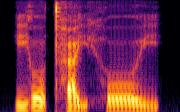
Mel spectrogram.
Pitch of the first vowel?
falling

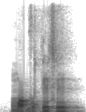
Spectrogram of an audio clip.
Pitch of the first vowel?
low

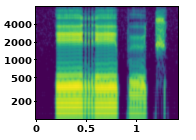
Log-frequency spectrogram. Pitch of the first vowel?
high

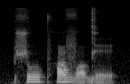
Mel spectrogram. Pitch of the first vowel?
high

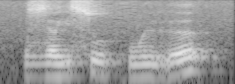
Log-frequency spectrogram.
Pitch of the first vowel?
rising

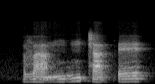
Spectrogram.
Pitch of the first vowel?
low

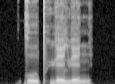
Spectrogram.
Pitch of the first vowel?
high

